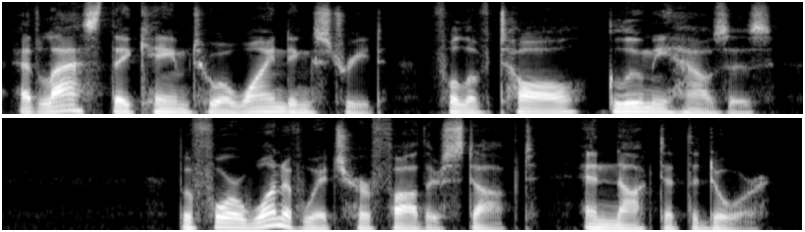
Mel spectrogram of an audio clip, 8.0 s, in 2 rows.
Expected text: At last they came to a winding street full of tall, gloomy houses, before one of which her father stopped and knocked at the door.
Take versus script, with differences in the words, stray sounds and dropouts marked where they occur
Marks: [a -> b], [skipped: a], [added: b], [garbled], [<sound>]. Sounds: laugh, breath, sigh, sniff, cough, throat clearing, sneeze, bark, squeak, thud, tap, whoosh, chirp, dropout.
At last they came to a winding street full of tall, gloomy houses, before one of which her father stopped and knocked at the door.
